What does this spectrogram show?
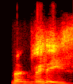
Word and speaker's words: McVitie's: McVitie's, yeah.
